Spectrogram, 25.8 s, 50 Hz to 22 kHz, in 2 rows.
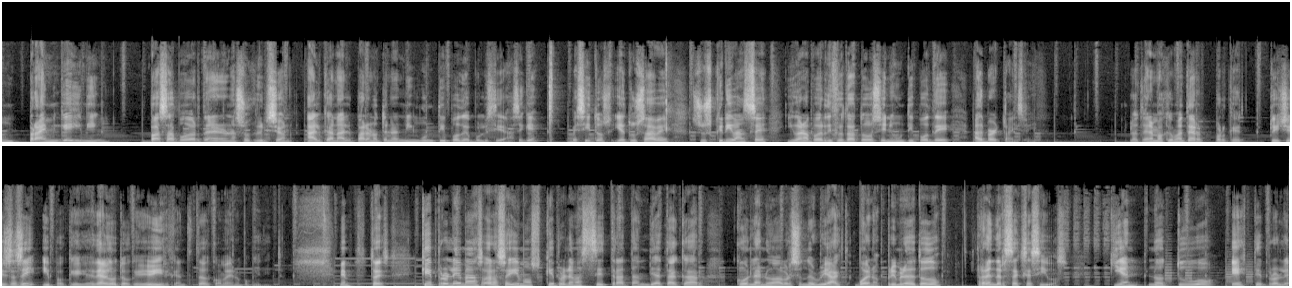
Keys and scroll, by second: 17.3 k, 17.8 j, 19.4 Escape, 21.3 j, 21.6 k, 22.7 shift+v.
